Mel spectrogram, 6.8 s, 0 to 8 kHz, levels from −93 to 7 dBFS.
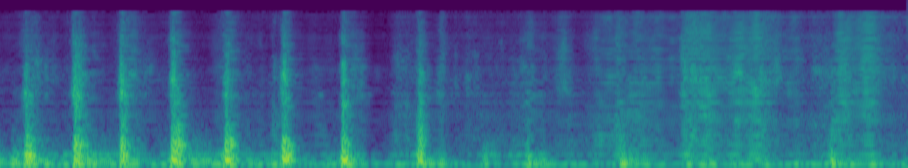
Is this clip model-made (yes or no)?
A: yes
